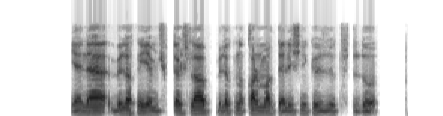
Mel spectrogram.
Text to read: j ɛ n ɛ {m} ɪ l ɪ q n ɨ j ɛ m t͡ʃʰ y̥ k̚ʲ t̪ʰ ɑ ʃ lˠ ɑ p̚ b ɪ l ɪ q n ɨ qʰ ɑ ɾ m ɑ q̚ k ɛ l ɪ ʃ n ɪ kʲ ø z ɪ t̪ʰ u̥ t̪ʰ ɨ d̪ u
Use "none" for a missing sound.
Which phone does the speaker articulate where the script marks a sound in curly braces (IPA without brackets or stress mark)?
b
